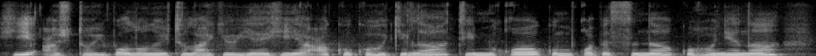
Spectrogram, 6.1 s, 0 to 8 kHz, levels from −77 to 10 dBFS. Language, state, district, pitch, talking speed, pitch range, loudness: Sumi, Nagaland, Kohima, 210 Hz, 125 wpm, 205-230 Hz, -15 LUFS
